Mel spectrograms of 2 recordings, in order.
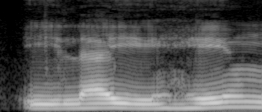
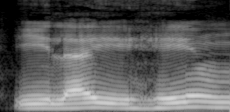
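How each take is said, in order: The two takes are said the same way.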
